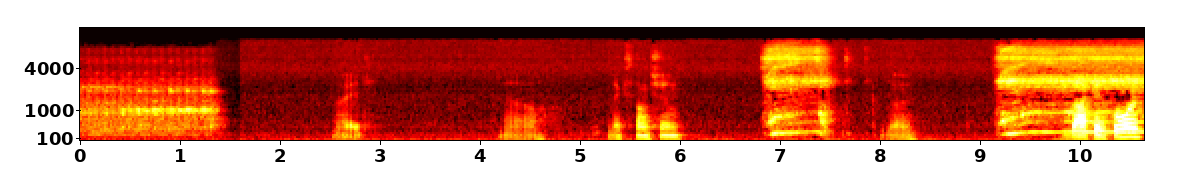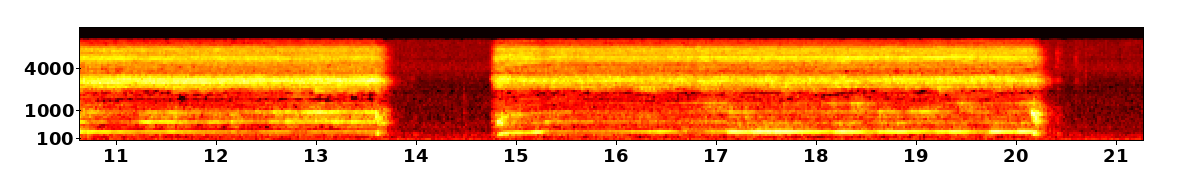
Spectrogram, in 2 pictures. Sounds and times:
Inside, small room: 0:00.0 - 0:21.2
Speech: 0:05.3 - 0:06.0, 0:09.9 - 0:10.6.

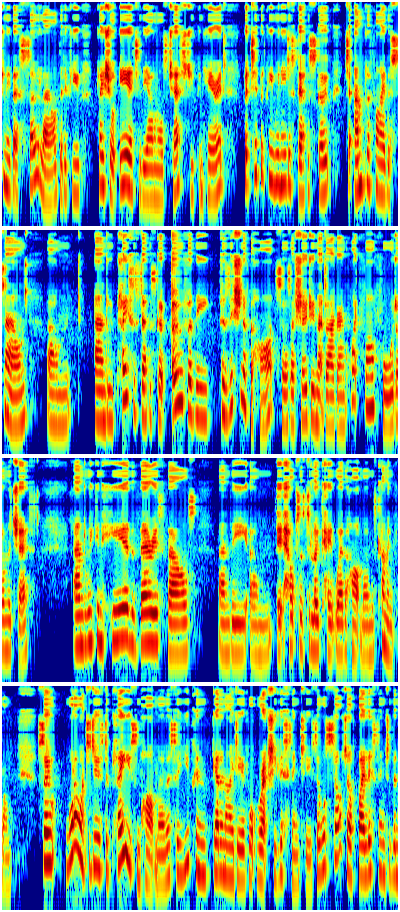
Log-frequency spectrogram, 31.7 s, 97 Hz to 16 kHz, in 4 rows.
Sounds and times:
Speech: 0:00.0 - 0:16.5, 0:17.3 - 0:31.6.

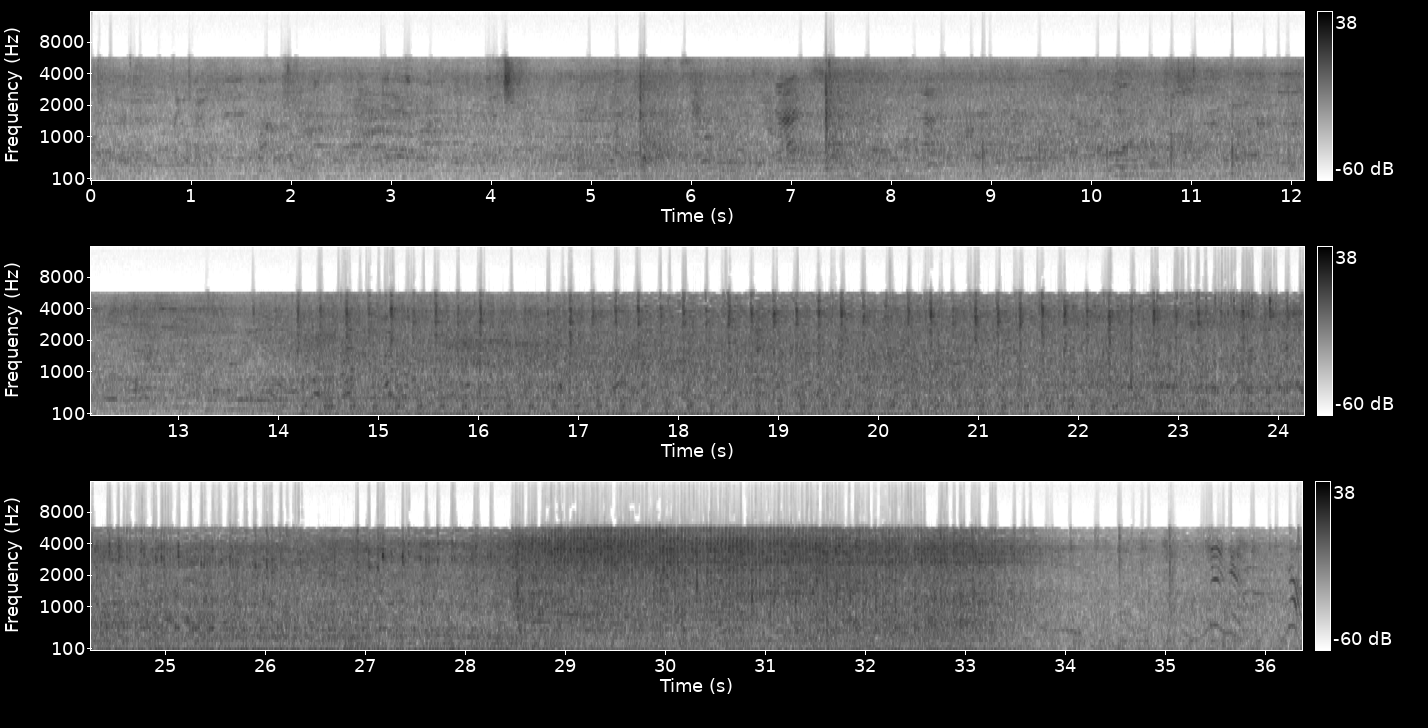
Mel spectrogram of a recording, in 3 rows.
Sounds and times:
Speech: 0:00.0 - 0:16.9, 0:35.4 - 0:36.3.

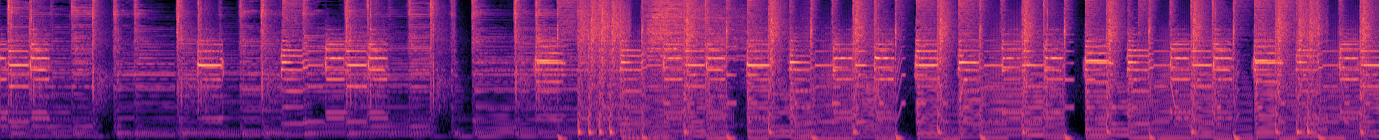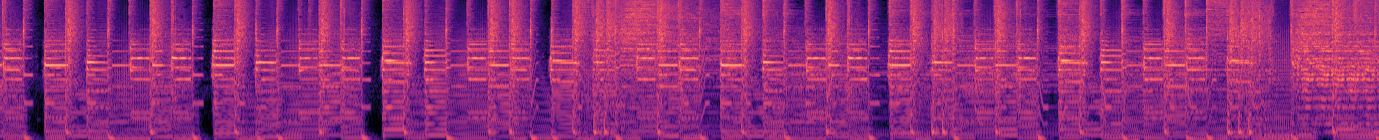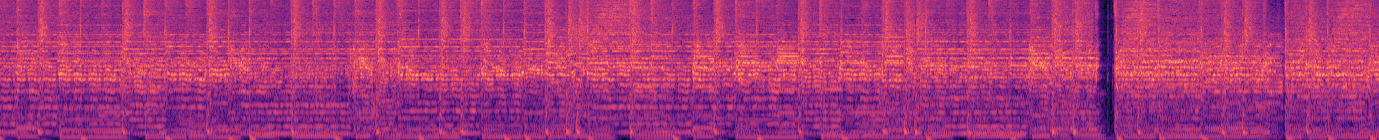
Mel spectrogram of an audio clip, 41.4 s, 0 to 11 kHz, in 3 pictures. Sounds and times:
Music: 0:00.0 - 0:41.3.

